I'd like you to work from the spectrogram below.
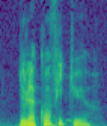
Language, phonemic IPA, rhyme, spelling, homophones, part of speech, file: French, /kɔ̃.fi.tyʁ/, -yʁ, confiture, confitures, noun, Fr-confiture.ogg
- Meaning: 1. jam (UK), jelly (US) 2. preserve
